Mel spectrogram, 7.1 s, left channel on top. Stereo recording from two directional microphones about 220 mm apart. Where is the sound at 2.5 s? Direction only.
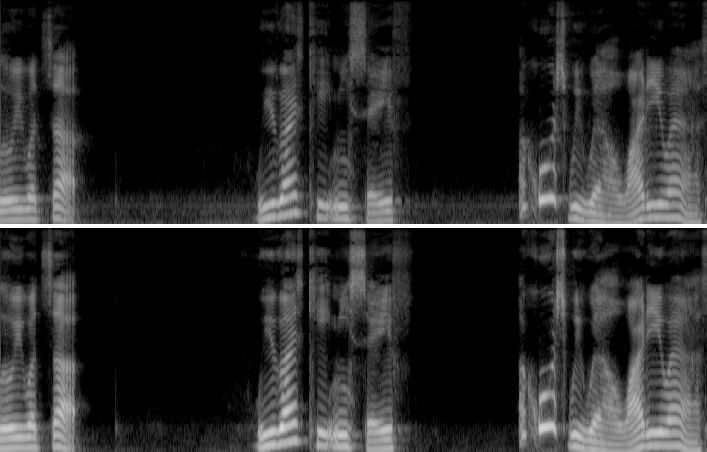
30° right (ahead or behind).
